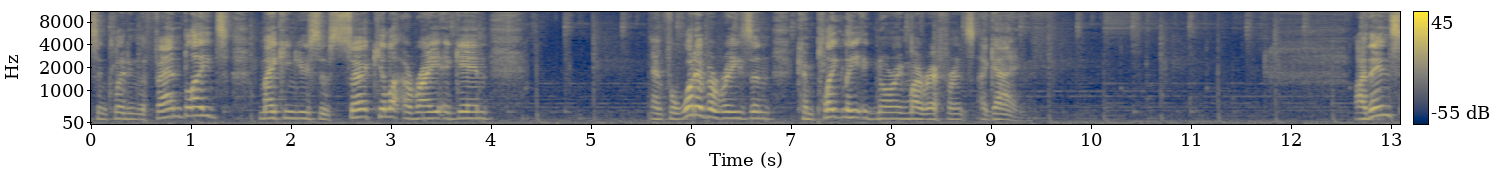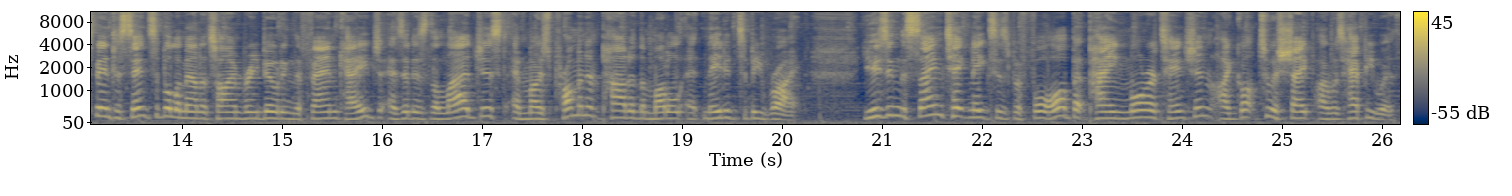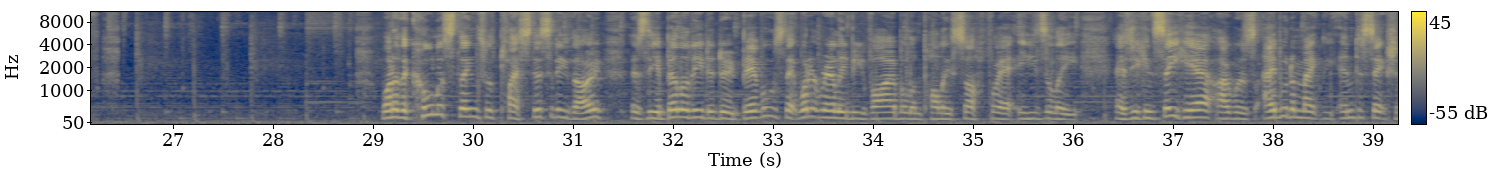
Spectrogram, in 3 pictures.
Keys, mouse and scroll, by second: 1.5 scroll, 2.6-3.1 scroll, 4.5 click, 5.6 click, 6.6 right click, 7.1 scroll down 9, 7.2 middle click, 7.3 f, 8.3 click, 9.3 click.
